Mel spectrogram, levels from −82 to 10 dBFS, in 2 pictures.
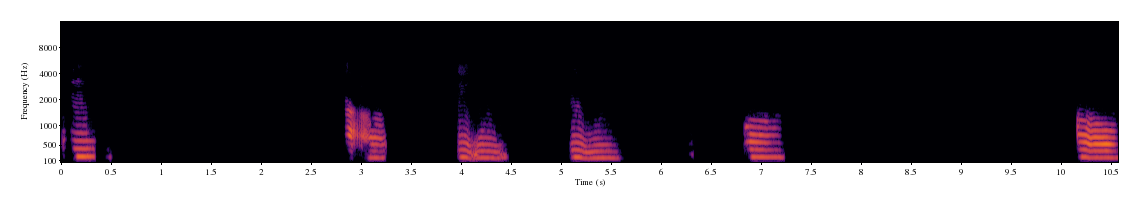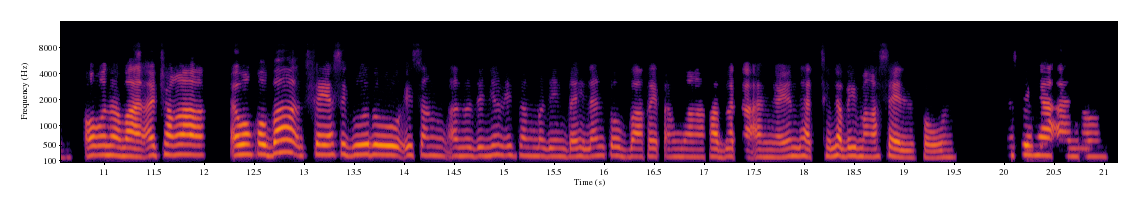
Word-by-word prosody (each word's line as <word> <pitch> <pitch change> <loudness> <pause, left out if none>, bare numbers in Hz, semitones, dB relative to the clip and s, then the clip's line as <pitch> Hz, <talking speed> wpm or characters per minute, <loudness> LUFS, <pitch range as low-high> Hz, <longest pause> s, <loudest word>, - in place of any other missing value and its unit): Mm. 200 0 -4 2.5
Oo. 170 -1 -6 0.7
Mm. 175 -2 -9 0.7
Mm. 170 -2 -9 1.2
Oh. 190 -1 -7 2.9
Oo. 175 -2 -1 0.2
Oo 240 +2 +3
naman, 215 -5 +4
at 230 +1 +2
tsaka 255 -1 +6 0.3
ewan 255 +1 +7
ko 265 - +7
ba, 300 +2 +5
kaya 250 +1 +3
siguro 250 -1 +5
isang 235 -2 -4
ano 220 0 -4
din 220 +1 -4
'yon, 245 0 -4
isang 225 -2 -6
naging 210 -1 -6
dahilan 210 +2 -3
kung 225 -3 -4
bakit 200 0 -2
ang 200 0 -7
mga 195 -1 -4
kabataan 195 -1 -2
ngayon, 190 +3 -3
lahat 200 -3 -1
sila 220 +1 +1
may 215 +1 0
mga 200 -1 -2
cellphone. 180 -3 -2 0.5
Kasi 230 +2 -4
nga 235 -1 +4 0.2
ano, 205 0 -7
205 Hz, 100 wpm, -22 LUFS, 190-235 Hz, 2.9 s, ewan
